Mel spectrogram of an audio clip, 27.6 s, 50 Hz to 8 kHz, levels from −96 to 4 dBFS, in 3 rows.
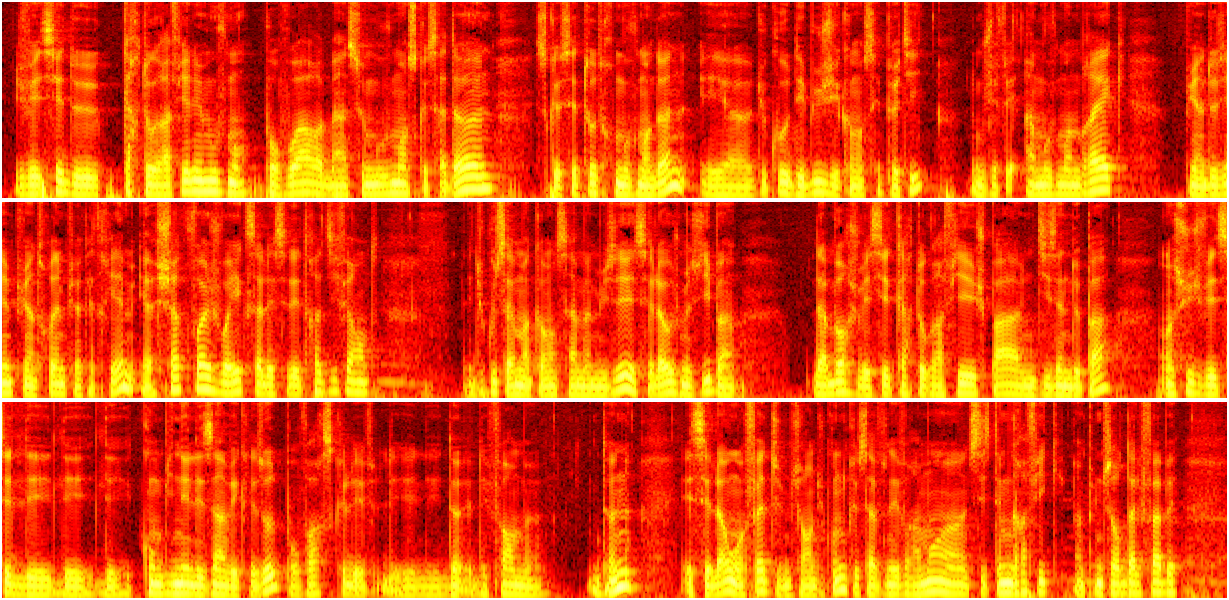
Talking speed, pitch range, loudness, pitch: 295 wpm, 90-110 Hz, -16 LUFS, 95 Hz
